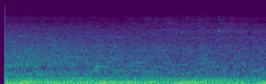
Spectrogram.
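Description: A steady low rumble of a motor vehicle, with a faint hum.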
